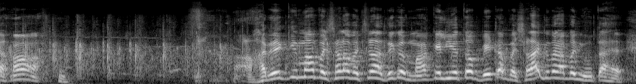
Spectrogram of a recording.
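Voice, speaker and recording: A man in his sixties, a comic poet reciting humorous verse on stage in a slow, sing-song way with chatty asides to the audience. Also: extremely high pitch, noisy background. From India. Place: stage at a poetry gathering.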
